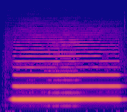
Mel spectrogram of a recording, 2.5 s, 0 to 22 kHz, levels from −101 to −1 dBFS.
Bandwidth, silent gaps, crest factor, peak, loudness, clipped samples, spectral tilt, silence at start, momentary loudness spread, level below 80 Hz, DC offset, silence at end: 7.8 kHz; none; 8 dB; -24 dBFS; -31 LUFS; under 0.1%; 0 dB/octave; 0.2 s; 4 LU; -88 dBFS; under 0.1%; 0 s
